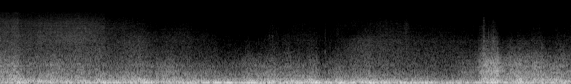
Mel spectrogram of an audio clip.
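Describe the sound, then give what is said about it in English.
The icebreaker Healy's engines are gunned in the evening as the ship rams its prow into a large ice floe: a heavy, continuous low rumble mixed with rushing, grinding noise as the vessel pushes through sea ice, steady and loud throughout with brief crunching bursts near the end. “He guns the engines and heads the prow toward a large ice flood.”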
